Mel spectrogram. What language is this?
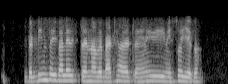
Dogri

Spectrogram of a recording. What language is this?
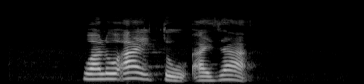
Sakizaya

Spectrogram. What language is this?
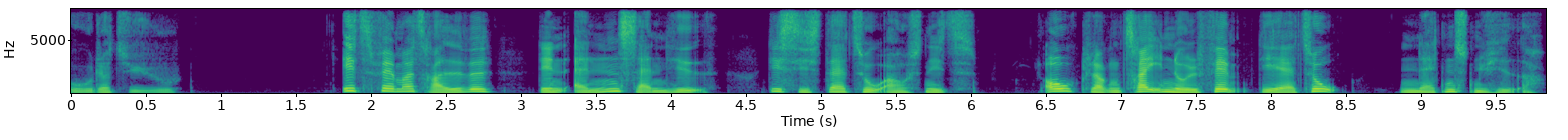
Danish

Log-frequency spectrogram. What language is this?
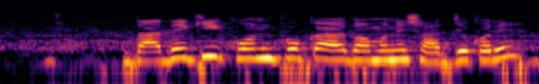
Bangla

